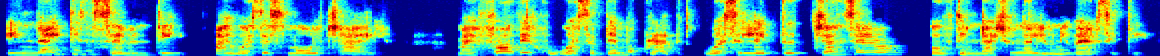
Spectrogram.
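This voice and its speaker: A middle-aged woman with a Guatemalan accent reading a prepared presentation in a measured, formal manner. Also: medium pitch, animated, pushed and bright, rough recording. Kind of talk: scripted narration.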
